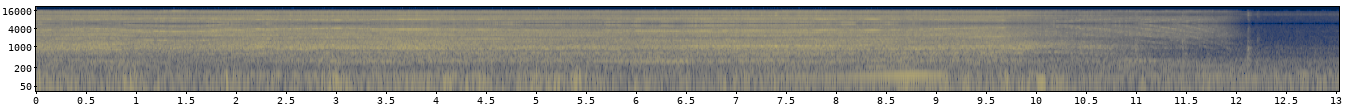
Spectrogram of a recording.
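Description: Electric polisher buffing a boat's painted hull with polishing compound: a steady motor whine that winds down and fades about ten seconds in.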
